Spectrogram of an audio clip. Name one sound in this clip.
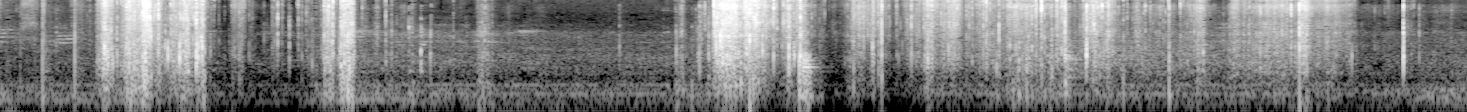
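A phone is fumbled and knocked about close up.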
